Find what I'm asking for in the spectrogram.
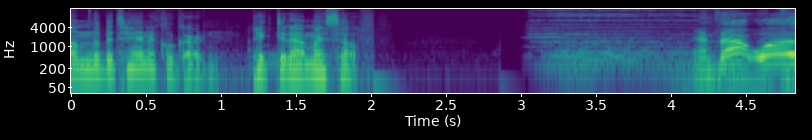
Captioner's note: chimes tinkling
